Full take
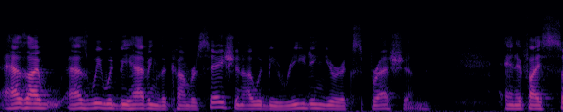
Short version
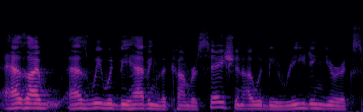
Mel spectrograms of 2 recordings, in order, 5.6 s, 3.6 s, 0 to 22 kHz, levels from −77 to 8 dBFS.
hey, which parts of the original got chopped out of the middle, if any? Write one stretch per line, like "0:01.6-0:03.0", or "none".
none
